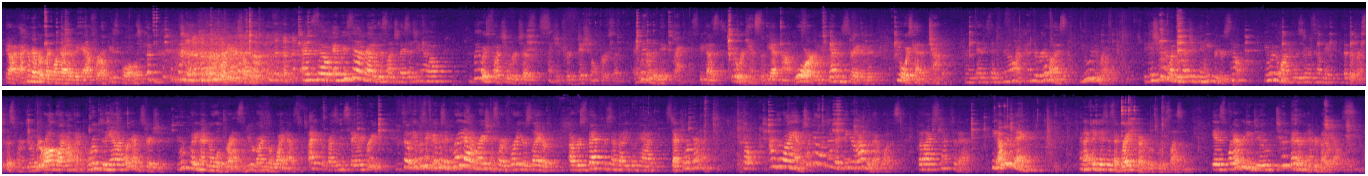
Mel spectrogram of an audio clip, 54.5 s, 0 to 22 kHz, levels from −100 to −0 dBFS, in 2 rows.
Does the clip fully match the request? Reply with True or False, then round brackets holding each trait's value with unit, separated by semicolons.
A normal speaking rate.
False (220 wpm)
